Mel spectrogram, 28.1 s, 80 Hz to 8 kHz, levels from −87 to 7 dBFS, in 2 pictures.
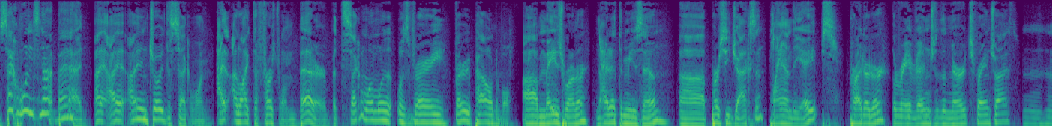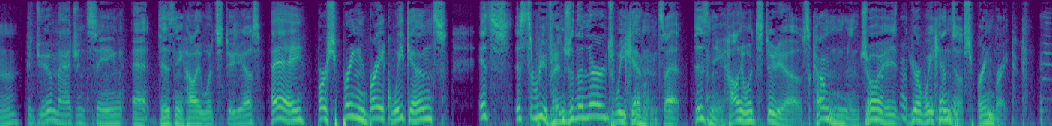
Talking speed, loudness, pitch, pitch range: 170 wpm, -22 LUFS, 140 Hz, 120-170 Hz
